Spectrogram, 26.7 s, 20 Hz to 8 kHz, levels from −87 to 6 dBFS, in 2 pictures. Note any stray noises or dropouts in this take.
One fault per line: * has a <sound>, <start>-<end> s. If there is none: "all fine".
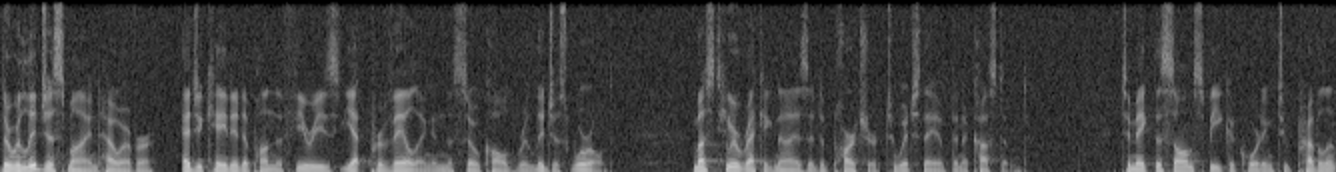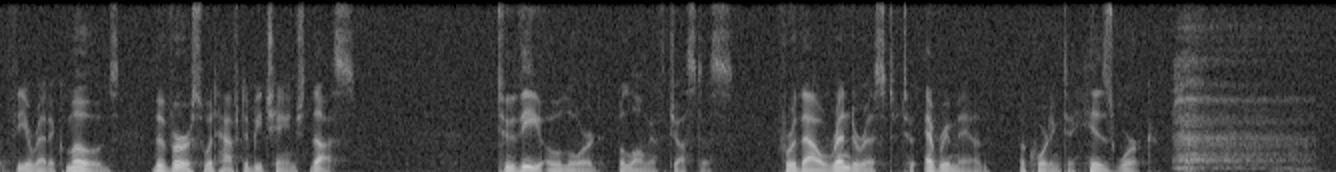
* has a sigh, 25.1-26.6 s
